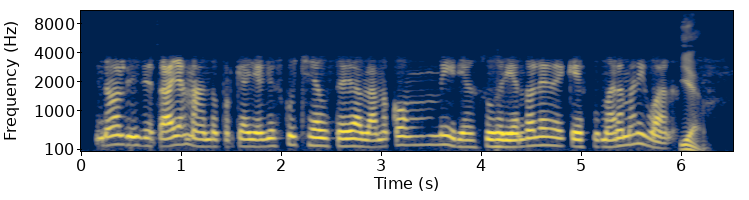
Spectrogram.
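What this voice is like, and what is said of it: Dominican Spanish accent. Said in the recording (Spanish): “ese acento dónde viene? ... Yo soy dominicana.”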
